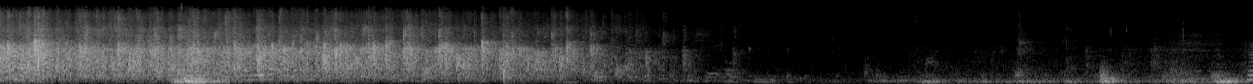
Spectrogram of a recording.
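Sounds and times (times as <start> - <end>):
audience applause: 0.0 - 7.3.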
